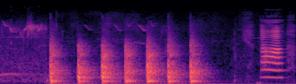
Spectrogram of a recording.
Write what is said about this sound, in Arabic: وهكذا يا أحبائي وصل الأرنب والضفدع إلى بيت القطة وطرق الباب.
